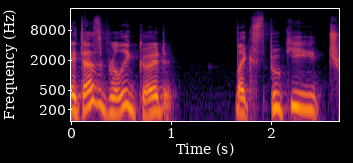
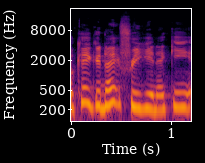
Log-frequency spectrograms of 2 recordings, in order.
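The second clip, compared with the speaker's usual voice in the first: mock cringy delivery, higher pitch; 4 semitones higher than usual. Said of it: "he's so cringy when he was like".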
